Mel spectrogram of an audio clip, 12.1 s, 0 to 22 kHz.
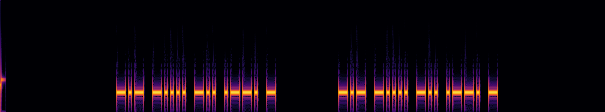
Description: Morse code, heard as a keyed tone, about 20 wpm, 700 Hz. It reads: K6DPT K6DPT
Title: USA Call Signs - 5 Characters - Repeated 2x - 20wpm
